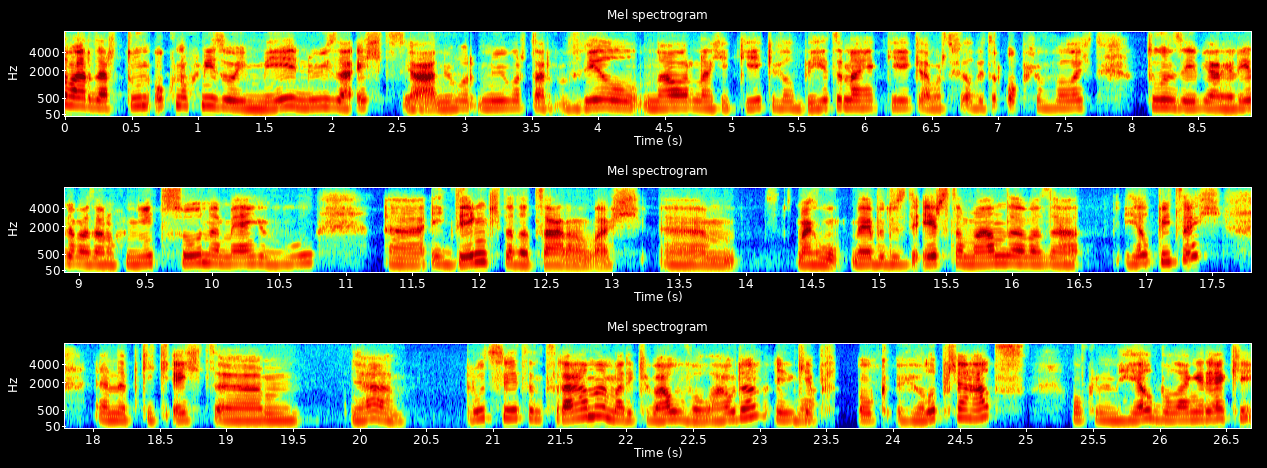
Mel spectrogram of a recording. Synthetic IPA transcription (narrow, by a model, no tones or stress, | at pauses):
ʋaːɾədaːrtunoːknɔxnitzoːɪnmeːnyːɪzdɑʔɛxtjaːnyːɔnyːʋɔrtaːrveːlˠnɑwərnaːɣəkeːkəveːlˠbeːtərnaːɣəkeːkəndaːwʋɔrtfeːlˠbeːtərɔpxəvɔlˠəxttunzeːvəjaːrɣəleːdəʋɑzdarnɔxnitsoːnaːrmɛjnɣəvulˠəːʔɪɡ̚dɛŋkdɑdətaːɾaːnlɑ̰xʔəm | maːrɣuʋɛɦɛbəndʏzdəʔeːrstəmaːndəʋɑzda | ɦeːlˠpɪtəxɛnɛpkɪkɛxtəm | jaː | b̥luːtsʋeːtəntraːnəmaːɾɪkʋawvɔlˠɦɑwdəɛnɪkɦɛpoːkɦɵləpxəɦɑt | oːkɪnənɦeːlˠbəlɑŋrɛːkə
